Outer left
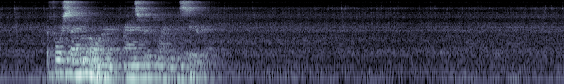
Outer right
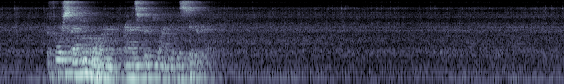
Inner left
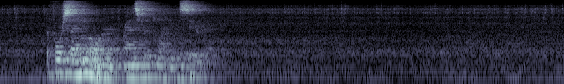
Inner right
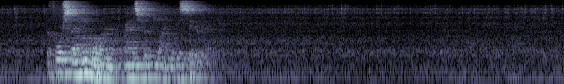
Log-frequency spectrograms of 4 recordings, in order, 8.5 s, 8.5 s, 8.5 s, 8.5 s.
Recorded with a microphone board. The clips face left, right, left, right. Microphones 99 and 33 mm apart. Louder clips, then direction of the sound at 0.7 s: Outer left 1 dB, inner left 1 dB; 40° left (ahead or behind).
